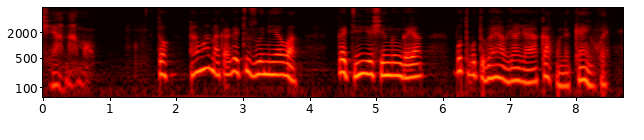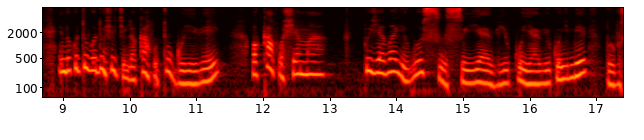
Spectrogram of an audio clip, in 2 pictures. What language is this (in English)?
Basa (Nigeria)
